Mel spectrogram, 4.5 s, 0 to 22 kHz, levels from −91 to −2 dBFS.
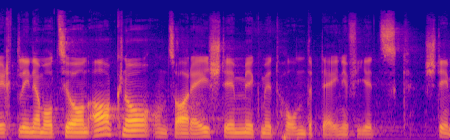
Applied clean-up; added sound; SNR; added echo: none; none; none; none.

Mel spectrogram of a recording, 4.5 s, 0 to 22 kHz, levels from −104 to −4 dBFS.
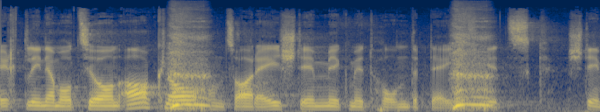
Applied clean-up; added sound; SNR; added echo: none; Gasp; 3 dB; none.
